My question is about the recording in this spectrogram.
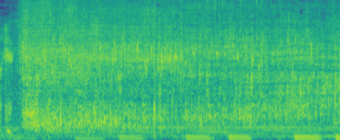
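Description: Maple sap pouring from a jug into a steaming evaporator pan, a steady splashing pour, under background music with low bass notes.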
